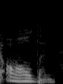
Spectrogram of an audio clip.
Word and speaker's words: Alden: Yeah, is that how you say it? Alden. Yes.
